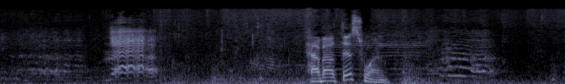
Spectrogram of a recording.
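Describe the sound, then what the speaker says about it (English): Goats on a farm, including mothers with kids, bleating in several short, loud, wavering calls near at hand, with a person speaking briefly between them. "We even got mama goats with baby goats."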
